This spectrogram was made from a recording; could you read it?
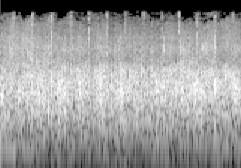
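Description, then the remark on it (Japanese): A crowd claps steadily, a dense, even wash of many hands applauding without pause, fairly loud throughout and no voices standing out. “それでは皆さん、盛大な拍手を持って帰ってください。”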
